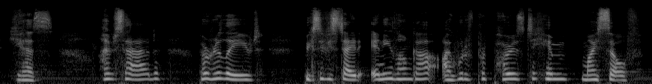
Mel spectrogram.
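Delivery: high, loud overwrought fangirl; wheezing clerk. A narrator's reading. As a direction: gush it out, overcome by a crush. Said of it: "she wheezed out her co-worker's name".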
